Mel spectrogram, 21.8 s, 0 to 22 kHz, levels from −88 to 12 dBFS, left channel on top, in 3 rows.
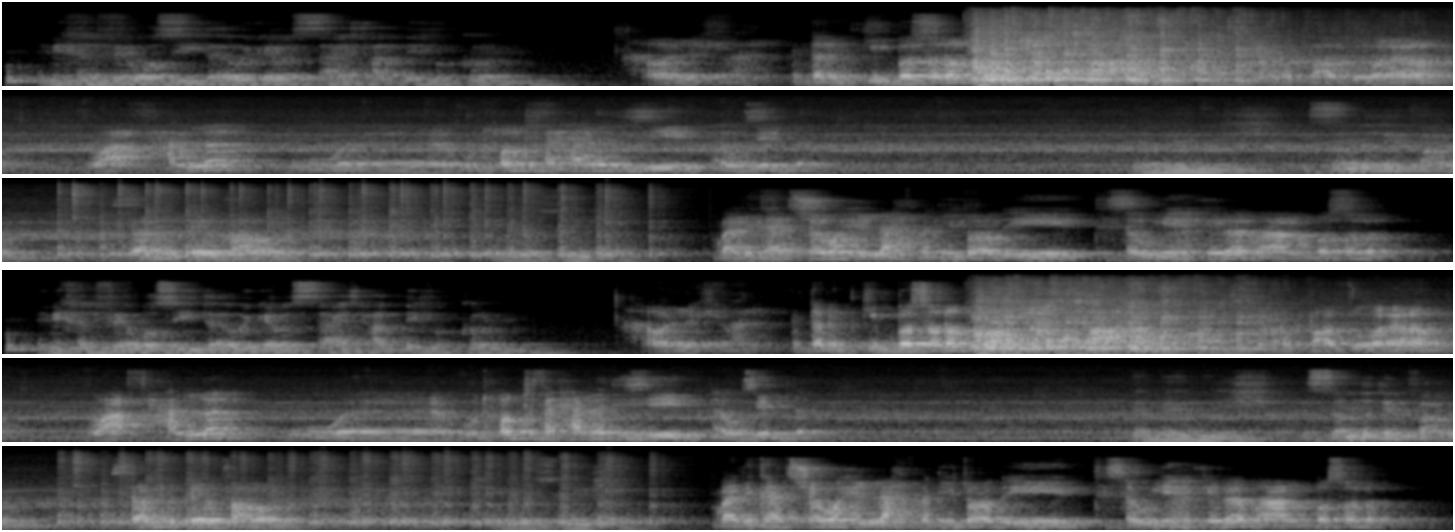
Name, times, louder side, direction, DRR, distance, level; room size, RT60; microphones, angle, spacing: voice 1, 0.2-2.6 12.9-14.8 16.8-17.6, right 1 dB, 50° right, -8 dB, 2.5 m, -33 dB
voice 2, 3.1-5.9 6.3-7.2 7.7-11.3 15.0-15.9 18.0-21.4, right 2 dB, 70° right, -4 dB, 3.5 m, -25 dB
sound 1, 4.8-16.7, left 1 dB, 55° left, 3.5 m, -29 dB
sound 2, 14.8-17.8, left 1 dB, 25° left, 2.8 m, -33 dB
12.5 x 7.4 x 3.2 m, 0.71 s
head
